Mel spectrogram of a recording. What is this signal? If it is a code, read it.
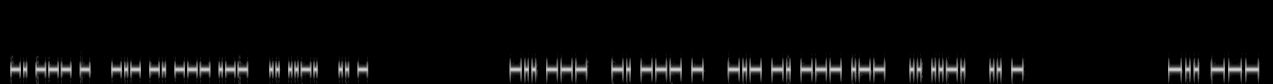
Morse code, heard as a keyed tone, about 34 wpm, 700 Hz. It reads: NOT KNOW IF IT DO NOT KNOW IF IT DO
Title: Speed-Racing - Sets of 5 Words 28wpm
